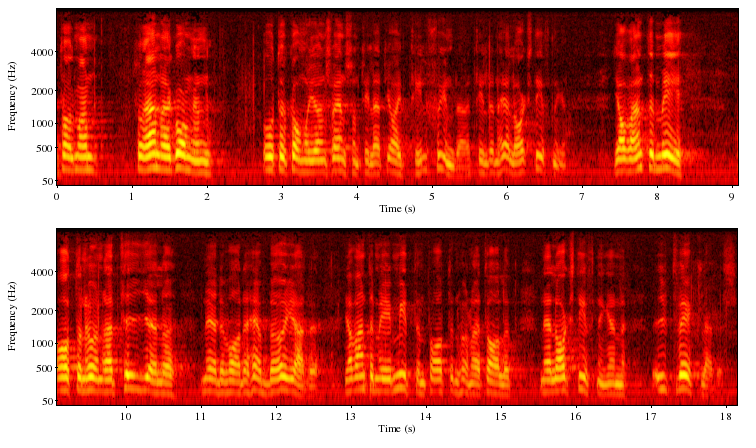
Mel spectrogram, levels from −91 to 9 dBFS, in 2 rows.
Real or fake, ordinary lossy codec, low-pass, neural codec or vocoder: real; none; none; none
